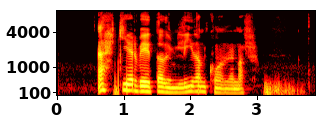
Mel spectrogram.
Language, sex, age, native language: Icelandic, male, 20-29, Icelandic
